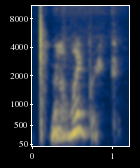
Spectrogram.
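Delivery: whispered aside to the class. Shown as a demonstration. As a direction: drop to a whisper on the line break. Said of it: "I've just whispered pause".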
